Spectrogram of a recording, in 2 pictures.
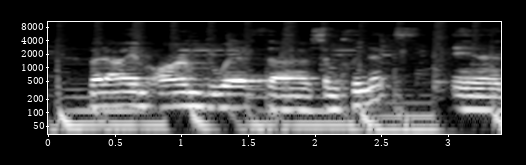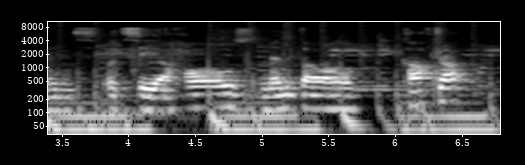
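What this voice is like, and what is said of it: Voice sounds off, slightly sick. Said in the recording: “my voice sounds different, and that's because I've got a little bit of a cold ... My voice just isn't quite up to par”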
